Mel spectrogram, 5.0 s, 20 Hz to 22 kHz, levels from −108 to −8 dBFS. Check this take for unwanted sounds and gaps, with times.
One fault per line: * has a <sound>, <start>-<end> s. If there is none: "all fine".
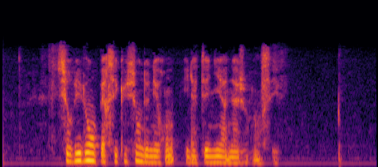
all fine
